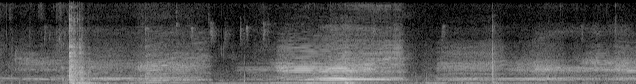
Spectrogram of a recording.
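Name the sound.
sheep bleating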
